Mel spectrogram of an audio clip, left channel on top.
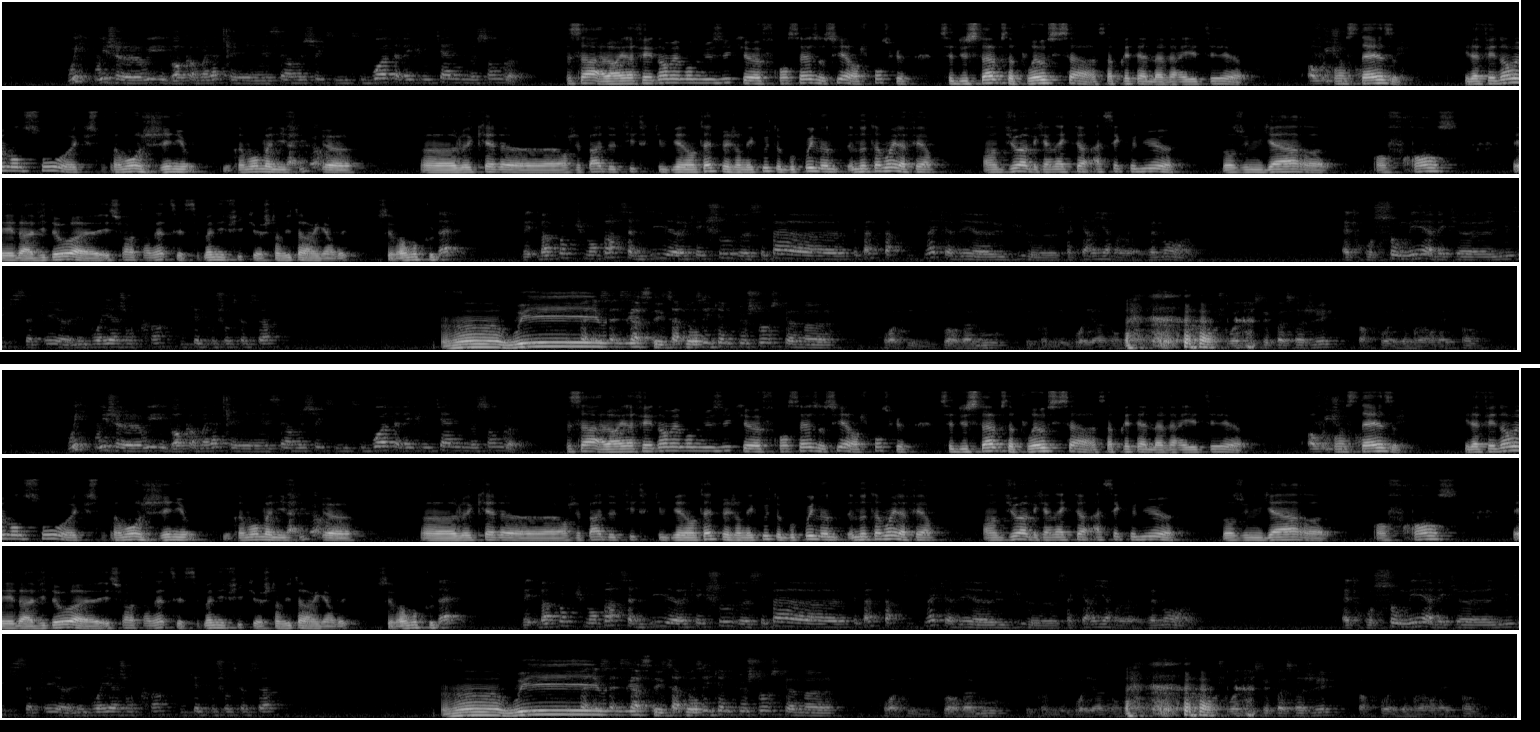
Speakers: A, on the right (about 70°); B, on the left (about 20°).
A: Oui, oui, je, oui, Grand Corps Malade, c'est, c'est un monsieur qui, qui boite avec une canne, il me semble.
B: C'est ça. Alors, il a fait énormément de musique euh, française aussi. Alors, je pense que c'est du slam. Ça pourrait aussi ça, s'apprêter à de la variété euh,
A: Oh
B: française.
A: oui, je pense, oui.
B: Il a fait énormément de sons euh, qui sont vraiment géniaux, vraiment magnifiques.
A: D'accord,
B: euh,
A: oui.
B: euh, lequel, euh, alors j'ai pas de titres qui me viennent en tête, mais j'en écoute beaucoup. Et non- notamment, il a fait un, un duo avec un acteur assez connu euh, dans une gare euh, en France. Et la vidéo euh, est sur Internet, c'est c'est magnifique, je t'invite à la regarder. C'est vraiment cool.
A: D'accord. Mais maintenant que tu m'en parles, ça me dit euh, quelque chose. C'est pas, euh, c'est pas cet artiste-là qui avait euh, vu le, sa carrière euh, vraiment euh, être au sommet avec euh, une musique qui s'appelait euh, Les Voyages en train ou quelque chose comme ça?
B: Ah, oui,
A: Et ça, et
B: oui,
A: ça, ça,
B: oui,
A: fe-
B: c'est
A: ça
B: exactement
A: faisait
B: ça.
A: quelque chose comme, euh, je crois que les histoires d'amour, c'est comme les voyages en train.
B: <laughs>
A: Et quand je vois tous ces passagers, parfois j'aimerais en être un.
